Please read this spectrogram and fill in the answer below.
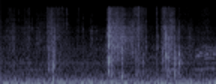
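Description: Paper index cards being handled and picked up: a few brief rustles and scrapes of card stock, over a low steady hum.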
